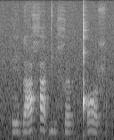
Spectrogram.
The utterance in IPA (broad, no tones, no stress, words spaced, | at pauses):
eɗa ħaɠixœf ǃʼɔʂ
